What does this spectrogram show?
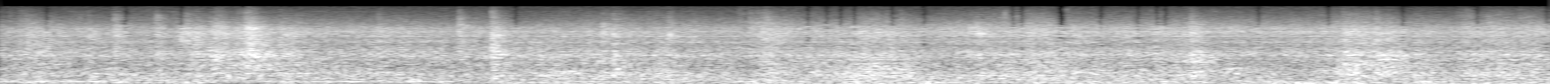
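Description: Freight train wagons loaded with steel coils rolling past, with a steady loud rumble and wheels clacking over the rail joints.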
